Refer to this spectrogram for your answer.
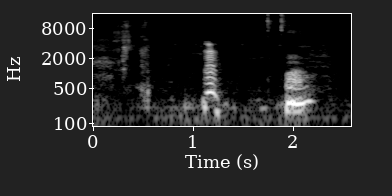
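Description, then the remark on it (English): A puppy lets out a few short, high-pitched whines and yips, with brief pauses between them and faint background noise. “You gotta train your puppy to give the merch announcements.”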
